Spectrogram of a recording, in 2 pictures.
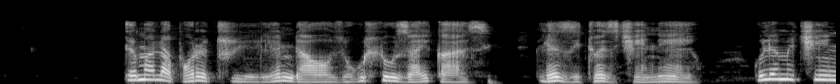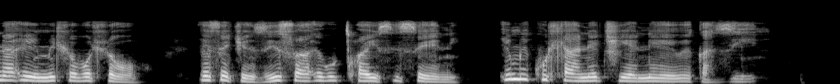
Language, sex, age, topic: North Ndebele, male, 50+, health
